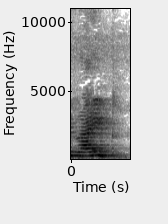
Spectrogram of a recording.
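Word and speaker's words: write: डब्ल्यू आला तर तो सायलेंट असतो जसं की राईट डब्ल्यू आर आय टी राईट म्हणजे लिहिणे सो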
